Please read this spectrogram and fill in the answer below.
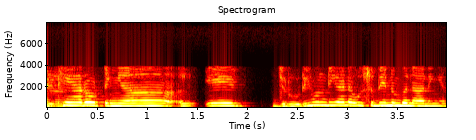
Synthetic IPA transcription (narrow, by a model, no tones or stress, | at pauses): ʈʰːiːãːɾoːʈijãː | eː | zəɾuːɾiːɦʊnd̪ijãːneːʊsd̪ɪnbənaːnijãː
